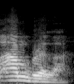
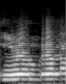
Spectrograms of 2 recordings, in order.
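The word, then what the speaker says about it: umbrella: অ্যান আমব্রেলা, তুমি বলো আমব্রেলা, তুমি এটার উচ্চারণ কি ইউ এমব্রেলা বলো? ইউ এমব্রেলা না, আমরা আমব্রেলা বলি।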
